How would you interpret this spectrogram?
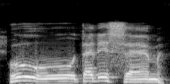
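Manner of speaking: loud, high hailing call; shout for attention. A narrator's reading. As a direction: call out sharply to people ignoring you. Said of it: "křikl jsem na ně". (hlasité zavolání, výkřik)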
